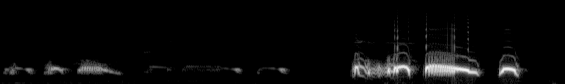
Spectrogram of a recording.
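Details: Spotted dove from Đồng Nai, Vietnam, calling to lure wild birds. Soft faint coos open the recording, then a loud phrase follows: rough low coos, one long drawn-out falling coo and a short final coo.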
